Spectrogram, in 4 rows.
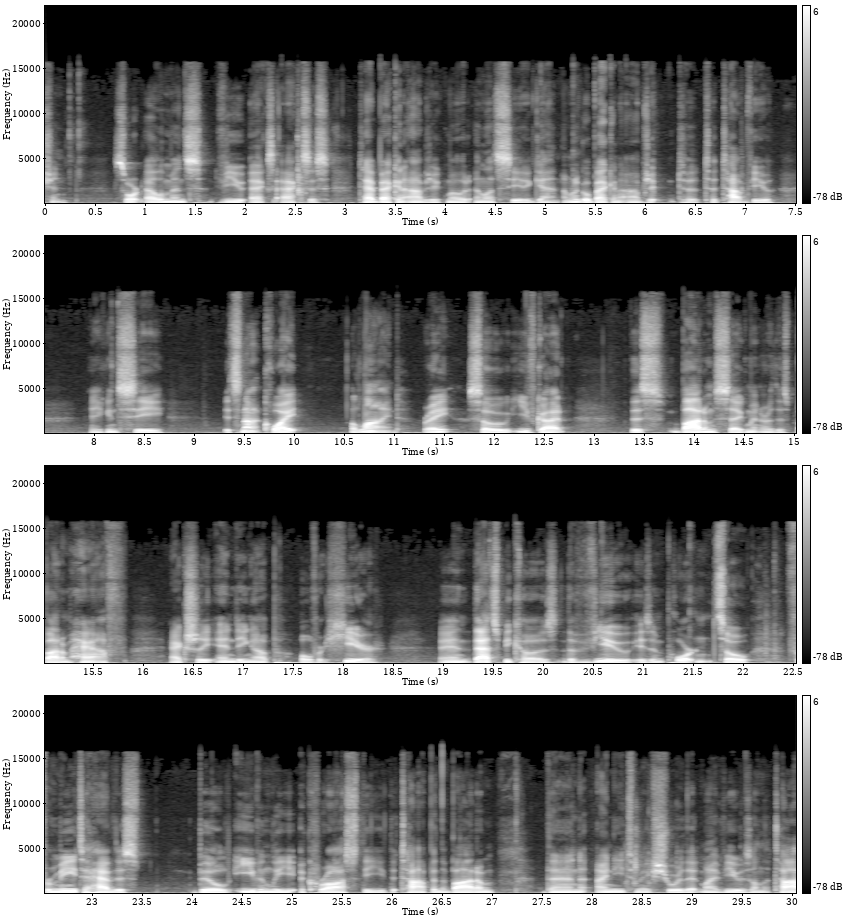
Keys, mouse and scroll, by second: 2.5 Tab, 4.9-6.9 middle drag, 6.0 KP_7, 8.1-9.9 drag, 20.5 middle click, 22.2 KP_7, 28.4 alt+a.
